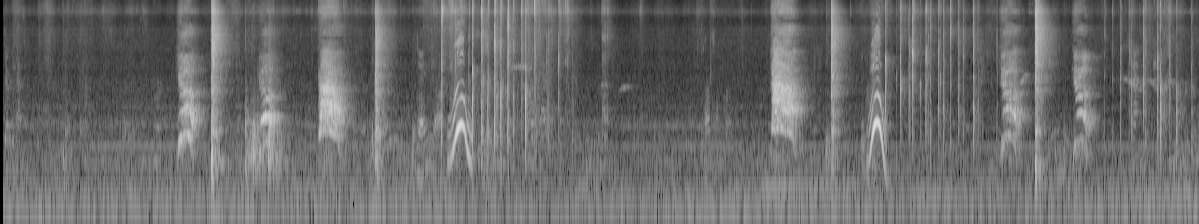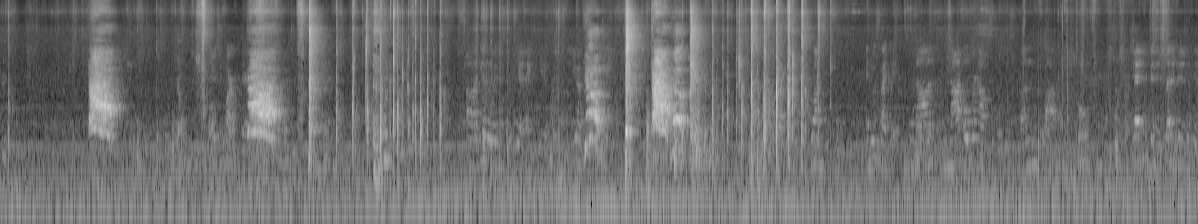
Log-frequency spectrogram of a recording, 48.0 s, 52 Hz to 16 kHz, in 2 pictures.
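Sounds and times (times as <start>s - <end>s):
person shouting: 3.6s - 4.1s, 6.4s - 7.0s, 9.0s - 9.4s, 15.4s - 16.2s, 17.4s - 17.8s, 20.0s - 20.5s, 25.8s - 26.5s, 29.0s - 29.7s
people clapping: 8.8s - 11.5s, 17.4s - 20.0s, 22.0s - 24.3s, 30.5s - 33.0s, 37.8s - 40.7s.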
